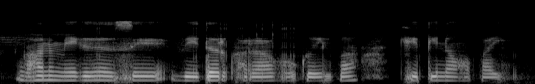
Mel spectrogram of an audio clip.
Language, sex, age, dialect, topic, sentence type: Bhojpuri, female, 18-24, Southern / Standard, agriculture, question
